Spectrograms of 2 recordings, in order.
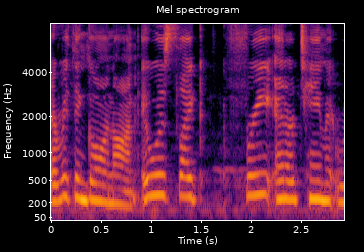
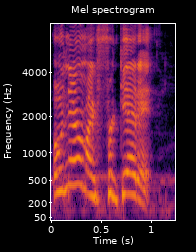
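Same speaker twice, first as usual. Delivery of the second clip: sudden, dismissive, pitched-up brush-off tone; 5 semitones higher than usual. Retelling what a man said after being asked to repeat, imitating him saying it loud. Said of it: "real loud".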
